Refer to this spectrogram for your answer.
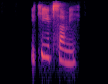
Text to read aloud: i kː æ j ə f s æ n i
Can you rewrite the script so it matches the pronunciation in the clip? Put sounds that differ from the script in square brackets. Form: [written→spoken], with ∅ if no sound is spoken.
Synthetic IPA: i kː [æ→i] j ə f s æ [n→m] i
